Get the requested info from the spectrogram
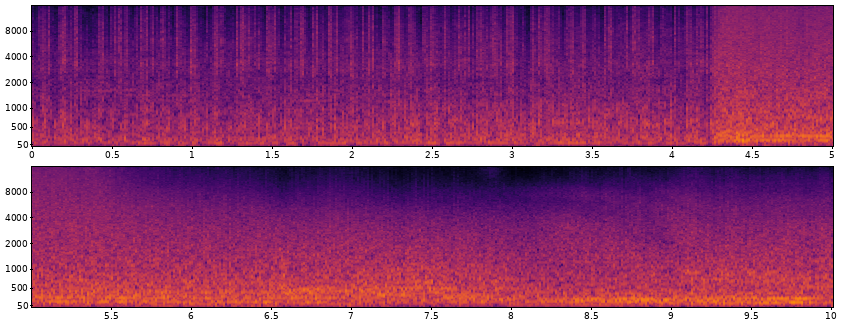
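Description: Two supercharged nitro Funny Car engines at the starting line, running with a rapid crackle. About four seconds in, both launch at full throttle: a sudden, much louder blast that holds steady as they run down the track.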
